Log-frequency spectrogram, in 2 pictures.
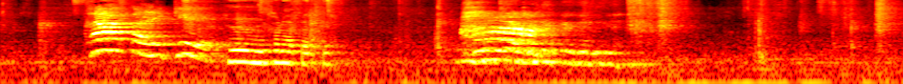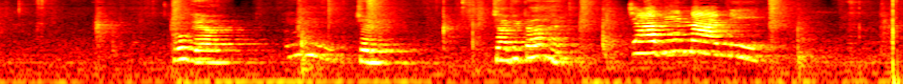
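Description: A woman speaks close by in a lively, coaxing voice.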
